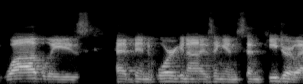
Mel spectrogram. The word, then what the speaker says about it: San Pedro: It's spelled San Pedro, but the local pronunciation is San Pedro or Pedro.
